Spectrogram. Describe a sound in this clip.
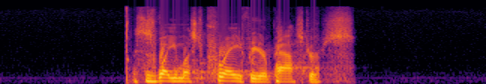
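A man speaks with emphasis into a microphone.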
